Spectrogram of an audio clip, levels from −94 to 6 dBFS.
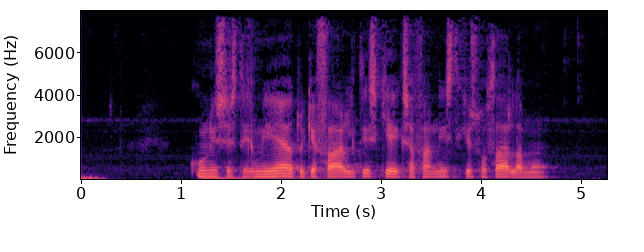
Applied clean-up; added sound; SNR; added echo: none; Bass drum; 15 dB; none.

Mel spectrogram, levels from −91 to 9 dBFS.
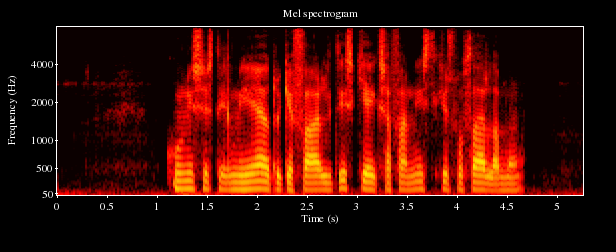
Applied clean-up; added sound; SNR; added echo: neural diffusion model UNIVERSE++.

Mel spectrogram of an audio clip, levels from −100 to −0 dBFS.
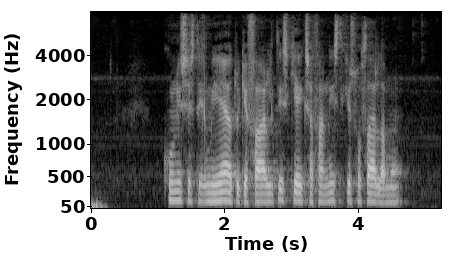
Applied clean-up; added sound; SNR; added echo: none; none; none; none.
